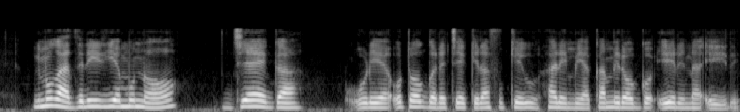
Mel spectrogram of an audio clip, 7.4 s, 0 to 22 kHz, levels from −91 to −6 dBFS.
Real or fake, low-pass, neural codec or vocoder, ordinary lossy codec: fake; 7.2 kHz; codec, 16 kHz, 2 kbps, FunCodec, trained on Chinese and English, 25 frames a second; MP3, 64 kbps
